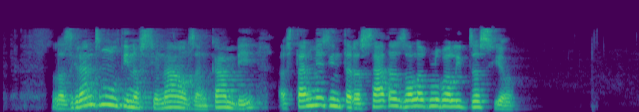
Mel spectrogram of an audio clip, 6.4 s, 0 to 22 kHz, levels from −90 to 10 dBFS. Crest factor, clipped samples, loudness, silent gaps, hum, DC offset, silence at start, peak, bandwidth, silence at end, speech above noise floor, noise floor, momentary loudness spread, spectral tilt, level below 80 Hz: 14 dB; under 0.1%; -15 LUFS; none; none; under 0.1%; 0.55 s; -2 dBFS; 8 kHz; 1.25 s; 63 dB; -78 dBFS; 9 LU; -5 dB/octave; -58 dBFS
